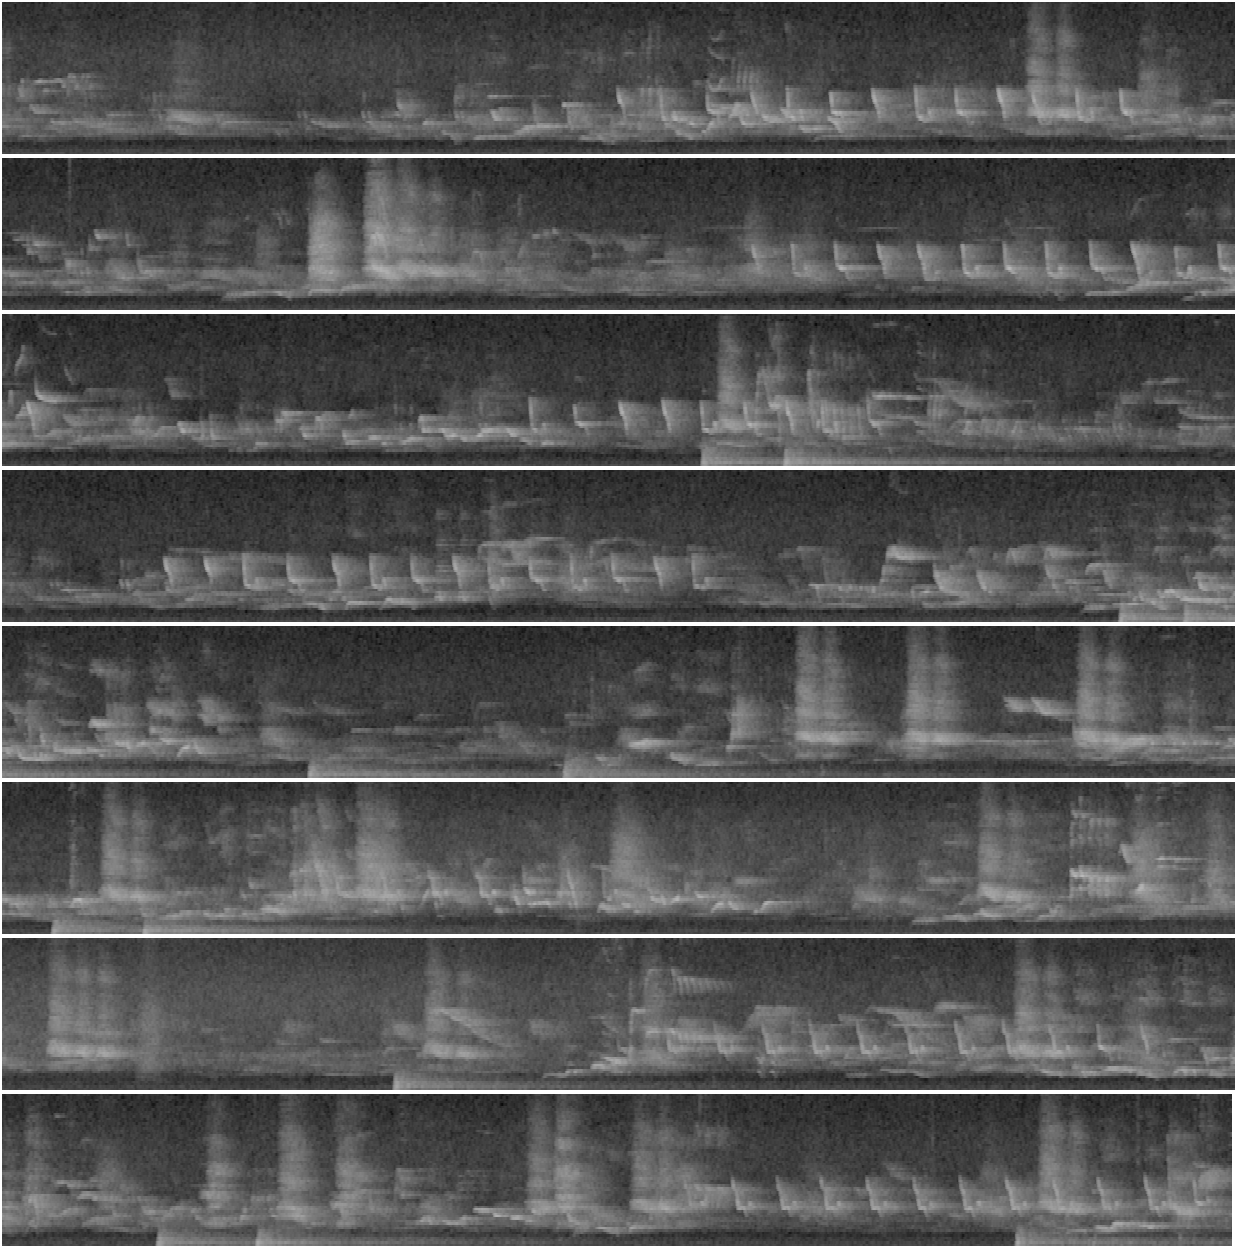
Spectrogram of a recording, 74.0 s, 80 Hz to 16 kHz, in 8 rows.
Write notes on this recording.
trying to catch (the sound of) a flock of escaping starlings, at the edge of Bażantarnia forest and golf resort, forest ambience, (Sony PCM D40, DPA4060)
